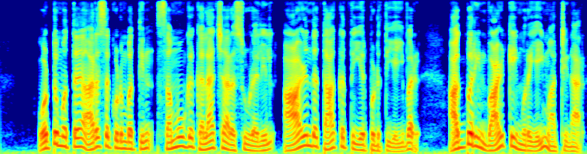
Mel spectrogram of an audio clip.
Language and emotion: Tamil, neutral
